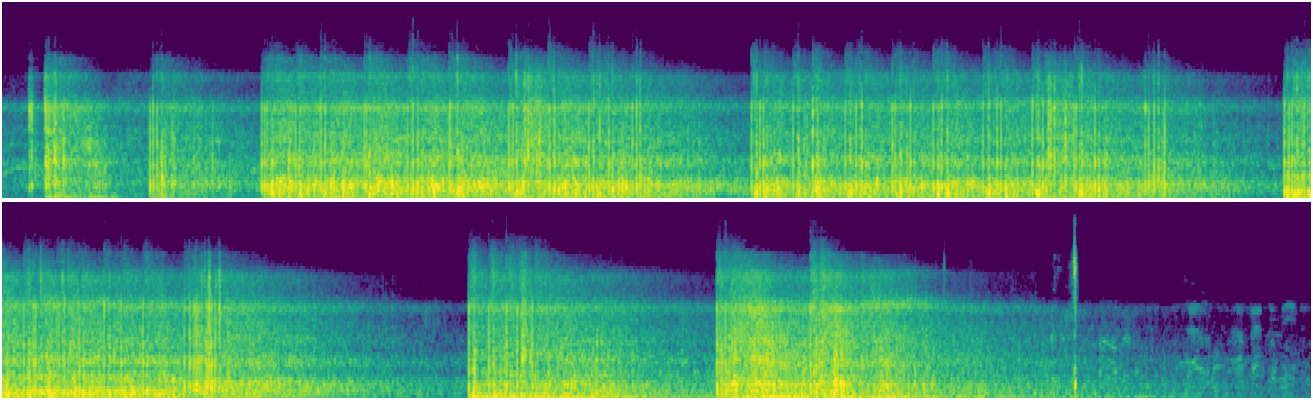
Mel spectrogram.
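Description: Aerial fireworks display: several sudden loud bursts a few seconds apart, each followed by a dense crackle that dies away over several seconds.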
